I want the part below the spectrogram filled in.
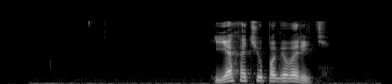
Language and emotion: Russian, neutral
